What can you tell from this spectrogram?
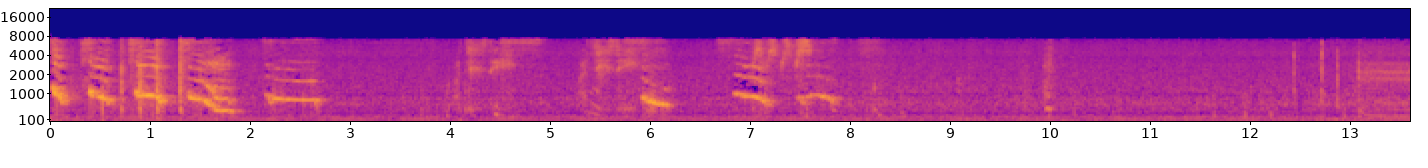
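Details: Female black-and-tan longhaired Dachshund puppy, AKC registered, offered for sale: high, falling whimpers in bursts, a quick series at the start, then more around four and six seconds, with a person talking to her softly between them.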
